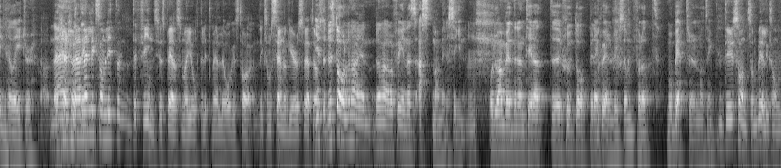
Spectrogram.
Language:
Swedish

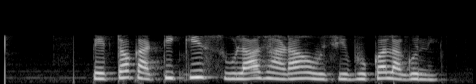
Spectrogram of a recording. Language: Odia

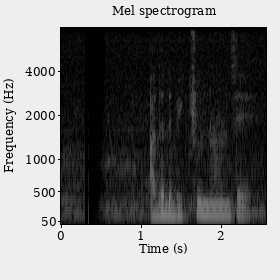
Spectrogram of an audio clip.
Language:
Sinhala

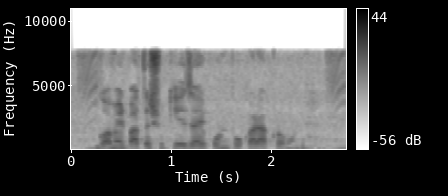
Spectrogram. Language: Bangla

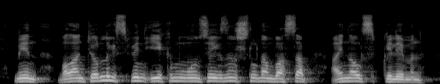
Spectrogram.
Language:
Kazakh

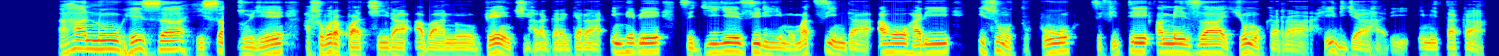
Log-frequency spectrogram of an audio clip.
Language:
Kinyarwanda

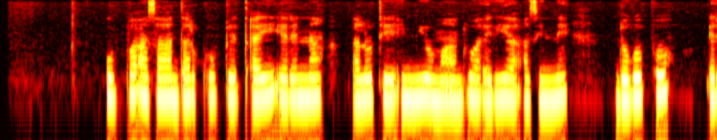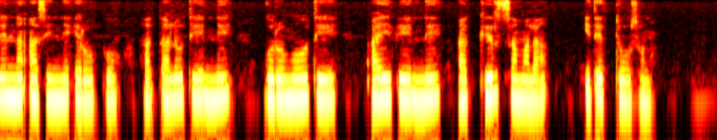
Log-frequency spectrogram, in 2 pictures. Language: Wolaytta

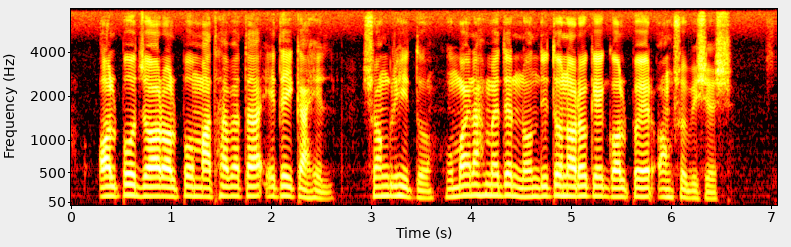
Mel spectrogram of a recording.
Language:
Bangla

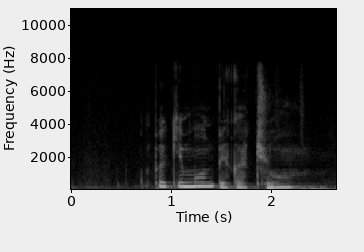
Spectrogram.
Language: Russian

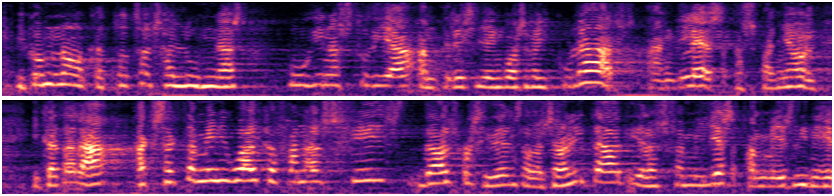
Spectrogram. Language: Catalan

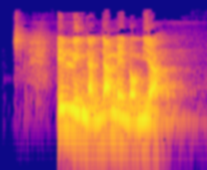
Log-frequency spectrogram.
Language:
Aja (Benin)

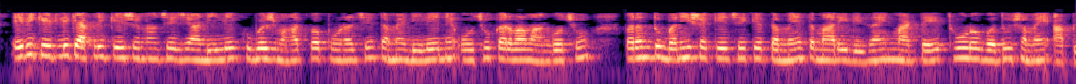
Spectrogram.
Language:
Gujarati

